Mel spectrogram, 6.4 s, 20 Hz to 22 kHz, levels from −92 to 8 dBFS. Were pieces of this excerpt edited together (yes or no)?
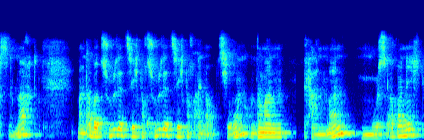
yes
